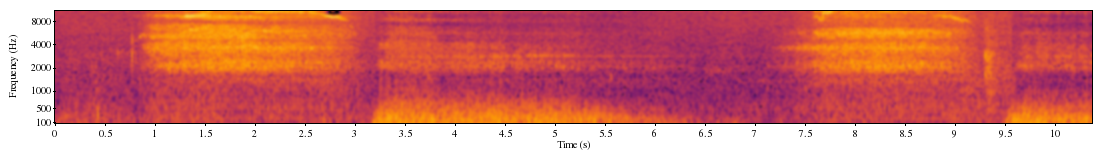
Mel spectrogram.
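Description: Slow, deep breathing close to the microphone, two breath cycles. A hissing inhale comes about a second in, then a long, louder exhale from about three seconds in. Another inhale follows, and the next exhale starts near the end.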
